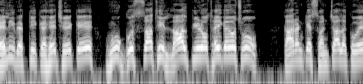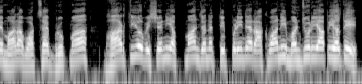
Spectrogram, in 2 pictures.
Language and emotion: Gujarati, angry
